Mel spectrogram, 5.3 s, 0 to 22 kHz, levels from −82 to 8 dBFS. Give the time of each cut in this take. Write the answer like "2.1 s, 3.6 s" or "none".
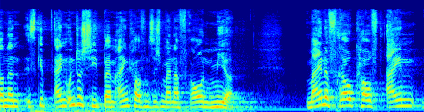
none

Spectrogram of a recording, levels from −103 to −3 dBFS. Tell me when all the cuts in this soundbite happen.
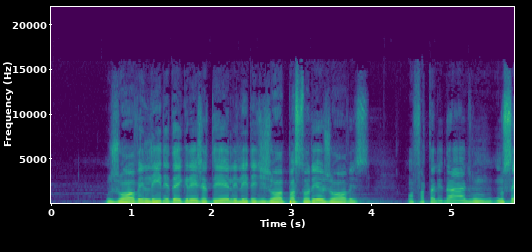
none

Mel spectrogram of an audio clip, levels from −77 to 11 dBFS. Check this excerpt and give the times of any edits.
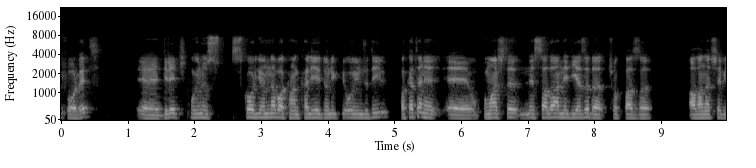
1.9 s, 4.9 s

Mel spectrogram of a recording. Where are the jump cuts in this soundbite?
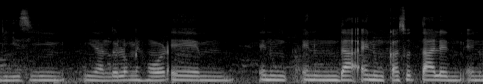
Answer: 1.7 s

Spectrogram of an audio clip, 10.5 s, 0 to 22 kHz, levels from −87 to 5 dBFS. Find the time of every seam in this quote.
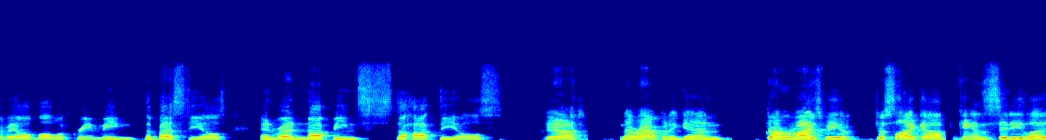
5.4 s, 9.4 s

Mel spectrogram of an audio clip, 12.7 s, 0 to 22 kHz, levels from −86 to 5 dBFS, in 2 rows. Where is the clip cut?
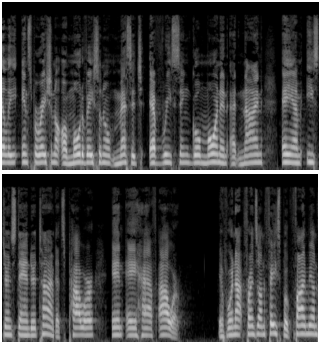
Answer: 7.4 s, 10.7 s

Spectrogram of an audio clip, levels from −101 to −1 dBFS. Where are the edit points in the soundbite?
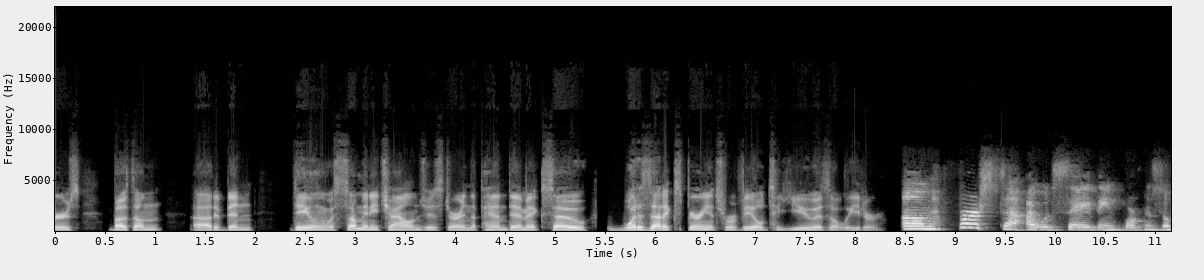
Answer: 1.6 s, 5.4 s, 8.4 s

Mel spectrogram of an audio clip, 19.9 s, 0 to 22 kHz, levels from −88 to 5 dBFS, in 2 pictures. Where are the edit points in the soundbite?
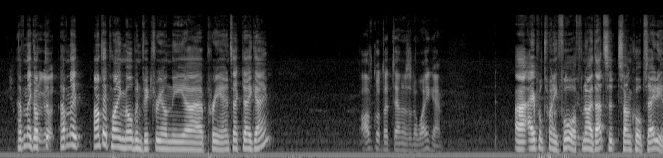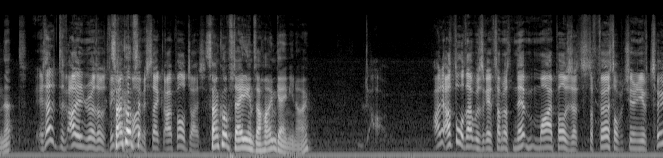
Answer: none

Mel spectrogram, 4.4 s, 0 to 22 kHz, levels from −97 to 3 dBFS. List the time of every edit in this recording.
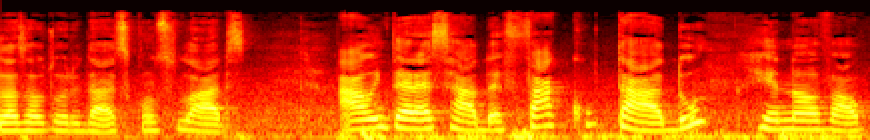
1.7 s

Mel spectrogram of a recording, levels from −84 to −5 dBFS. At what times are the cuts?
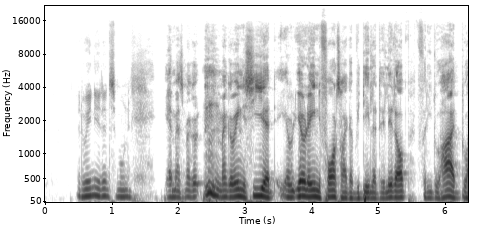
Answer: none

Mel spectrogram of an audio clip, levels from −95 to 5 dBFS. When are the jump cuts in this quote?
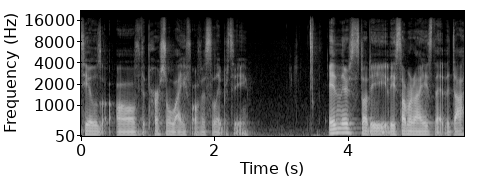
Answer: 3.6 s

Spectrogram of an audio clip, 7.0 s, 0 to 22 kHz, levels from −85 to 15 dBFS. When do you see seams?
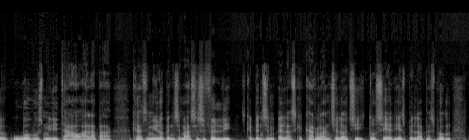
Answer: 2.0 s, 3.6 s

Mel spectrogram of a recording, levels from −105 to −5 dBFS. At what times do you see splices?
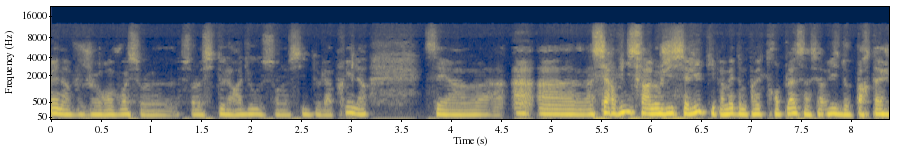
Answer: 4.8 s

